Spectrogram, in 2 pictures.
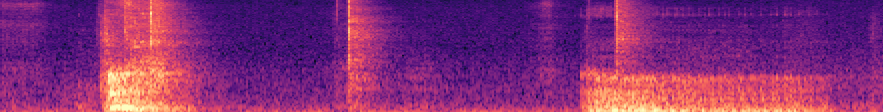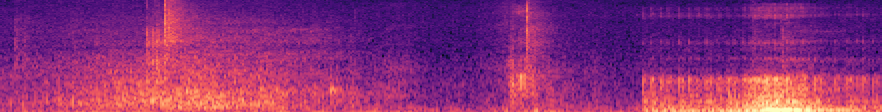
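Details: Boston Terrier Yoda indoors, chasing shadows on a wall and upset, gives low rumbling growls in two drawn-out bouts, the first around the third second and another near the end, between sharp clicks and knocks.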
